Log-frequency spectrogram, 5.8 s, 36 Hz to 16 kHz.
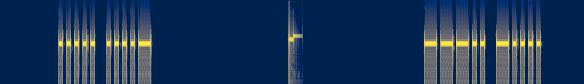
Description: Morse code, heard as a keyed tone, about 30 wpm, 700 Hz. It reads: 54 86
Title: Numbers - 2-Digit 30wpm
